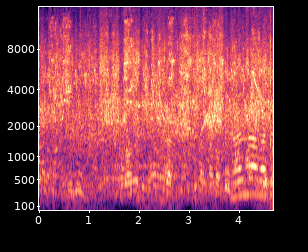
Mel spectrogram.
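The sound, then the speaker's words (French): Birds at the bird market in Kabul: a dense, constant mix of chirps, tweets and pigeon coos, many calls overlapping at an even level throughout. “En direct du marché de Kutcheik au Flashy, le marché aux oiseaux de Kaboul.”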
